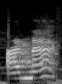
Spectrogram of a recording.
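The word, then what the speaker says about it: Anna: Entonces es Ana, así estoy en mis redes sociales, ajá.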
